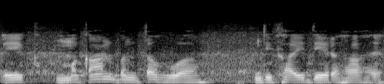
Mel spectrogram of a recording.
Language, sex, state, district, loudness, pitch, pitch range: Hindi, male, Haryana, Rohtak, -15 LUFS, 105 Hz, 100-110 Hz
